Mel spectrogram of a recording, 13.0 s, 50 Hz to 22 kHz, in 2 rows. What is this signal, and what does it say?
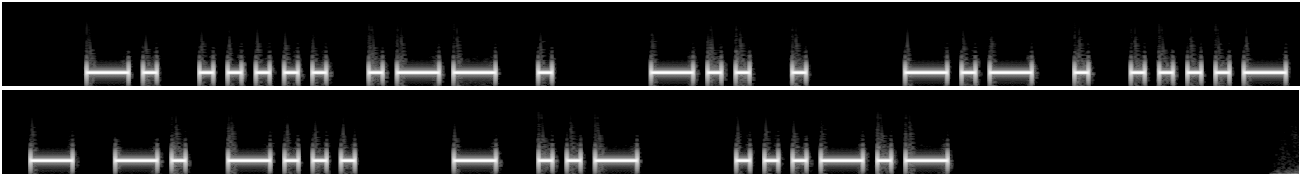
Morse code, heard as a keyed tone, about 17 wpm, 700 Hz. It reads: N5WE DE KE4TNB TU <SK>
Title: K1USN SST QSO Practice 17wpm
